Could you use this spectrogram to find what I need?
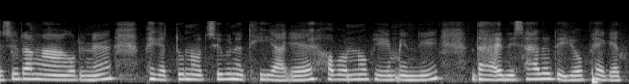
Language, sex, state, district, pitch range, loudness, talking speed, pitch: Chakma, female, Tripura, Dhalai, 210-240 Hz, -15 LUFS, 150 wpm, 225 Hz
